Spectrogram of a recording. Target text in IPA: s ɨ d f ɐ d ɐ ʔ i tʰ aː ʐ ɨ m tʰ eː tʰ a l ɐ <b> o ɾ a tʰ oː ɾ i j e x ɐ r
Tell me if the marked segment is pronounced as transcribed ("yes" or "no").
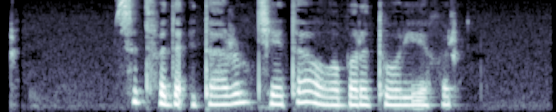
yes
